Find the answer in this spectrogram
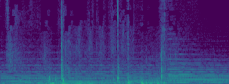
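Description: Film score music with steady held notes, and a quick run of sharp, irregular clacks from about half a second in to near the end.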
